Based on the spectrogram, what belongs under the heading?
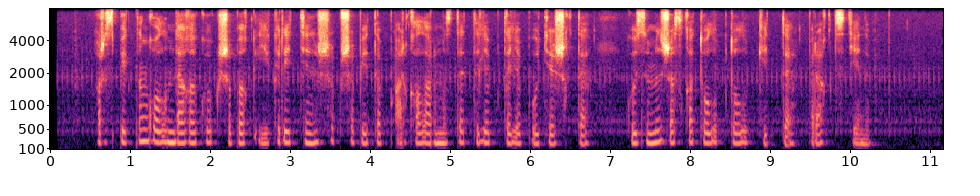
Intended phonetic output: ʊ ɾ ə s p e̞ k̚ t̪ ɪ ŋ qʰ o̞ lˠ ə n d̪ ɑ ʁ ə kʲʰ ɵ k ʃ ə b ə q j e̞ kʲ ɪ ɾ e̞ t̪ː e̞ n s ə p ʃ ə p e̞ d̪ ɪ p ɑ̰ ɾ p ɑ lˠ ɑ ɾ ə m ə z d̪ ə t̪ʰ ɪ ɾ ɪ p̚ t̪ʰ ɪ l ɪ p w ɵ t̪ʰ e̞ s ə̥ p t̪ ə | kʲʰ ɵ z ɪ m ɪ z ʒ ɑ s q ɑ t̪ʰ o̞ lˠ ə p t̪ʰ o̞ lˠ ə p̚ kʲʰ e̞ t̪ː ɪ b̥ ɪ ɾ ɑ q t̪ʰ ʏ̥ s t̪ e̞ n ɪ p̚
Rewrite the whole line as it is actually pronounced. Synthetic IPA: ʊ ɾ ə s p e̞ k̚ t̪ ɪ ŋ qʰ o̞ lˠ ə n d̪ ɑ ʁ ə kʲʰ ɵ k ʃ ə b ə q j e̞ kʲ ɪ ɾ e̞ t̪ː e̞ n ʃ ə p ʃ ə p e̞ t̪ ɪ p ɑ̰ ɾ q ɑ lˠ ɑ ɾ ə m ə z d̪ ə t̪ʰ ɪ l ɪ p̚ t̪ʰ ɪ l ɪ p w ɵ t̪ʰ e̞ ʃ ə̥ q t̪ ə | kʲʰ ɵ z ɪ m ɪ z ʒ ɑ s q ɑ t̪ʰ o̞ lˠ ə p t̪ʰ o̞ lˠ ə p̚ kʲʰ e̞ t̪ː ɪ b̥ ɪ ɾ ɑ q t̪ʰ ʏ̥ s t̪ e̞ n ɪ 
